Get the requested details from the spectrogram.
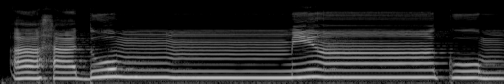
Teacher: Karena ada tanwin dhammah bertemu huruf mim, maka tanwinnya lebur ke mim masuk ahadum dan dengungkan, bunyi M-nya tahan. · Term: idgham bi gunnah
